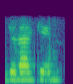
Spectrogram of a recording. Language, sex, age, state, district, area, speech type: Maithili, female, 18-30, Bihar, Supaul, urban, conversation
